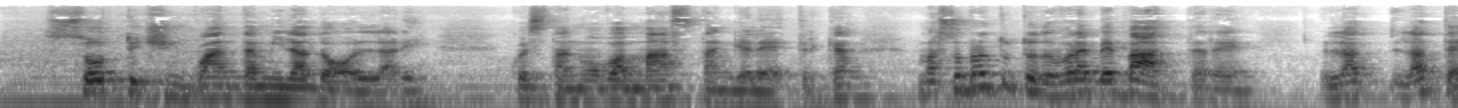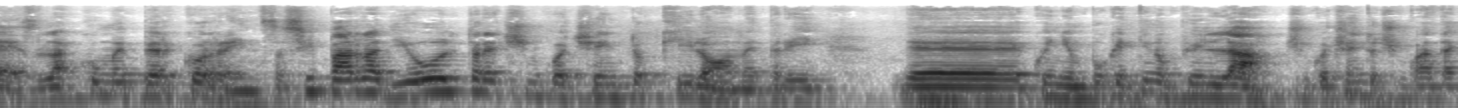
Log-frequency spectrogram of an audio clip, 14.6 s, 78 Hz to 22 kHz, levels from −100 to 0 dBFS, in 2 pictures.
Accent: native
